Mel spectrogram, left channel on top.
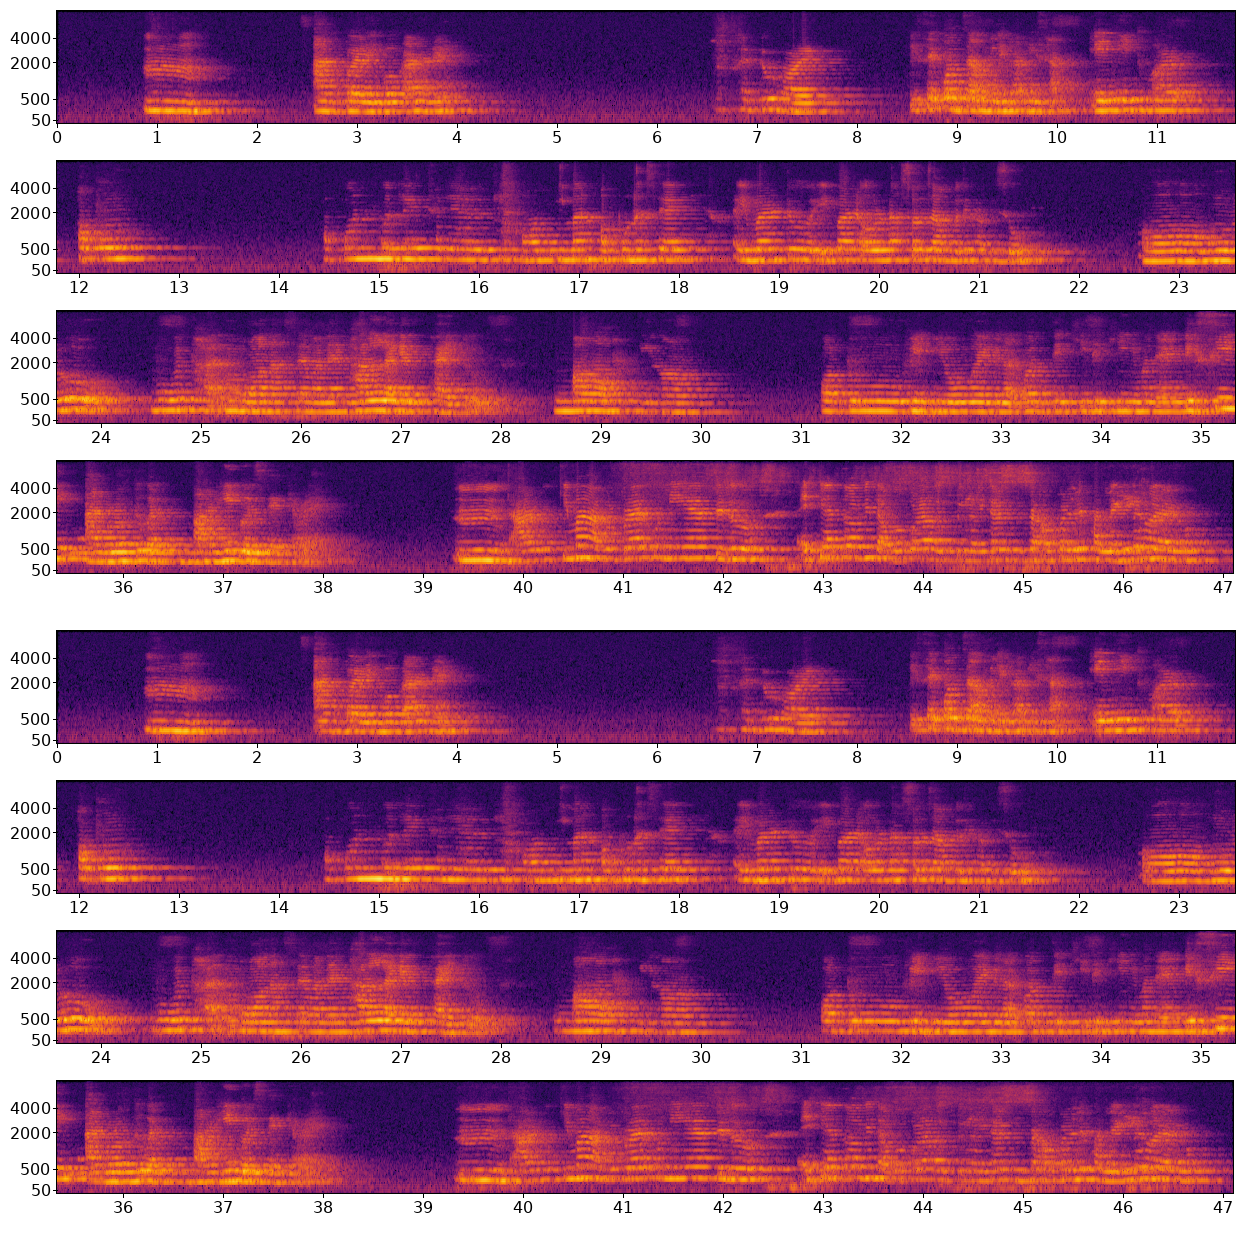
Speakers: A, on the left; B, on the left.
A: উম।
B: আগবাঢ়িব কাৰণে
A: সেইটো হয়।
B: পিছে ক'ত যাম বুলি ভাবিছা এনেই তোমাৰ সপোন
A: সপোন বোলে খালে আৰু কি ক'ম ইমান সপোন আছে। এইবাৰটো, এইবাৰ অৰুণাচল যাম বুলি ভাবিছোঁ।
B: অহ মোৰো বহুত ভাল মন আছে মানে, ভাল লাগে ঠাইতো ইমান
A: অ'
B: ধুনীয়া ফটো ভিডিঅ' এইবিলাকত দেখি দেখি মানে, বেছি আগ্ৰহটো বাঢ়ি বাঢ়ি গৈছে একেবাৰে
A: উম'। আৰু কিমান আগৰ পৰাই শুনিহে আছিলোঁ। এতিয়াটো আমি যাব পৰা হৈছোঁ। ত এবাৰ যাব পাৰিলে ভাল লাগিলে হয় আৰু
